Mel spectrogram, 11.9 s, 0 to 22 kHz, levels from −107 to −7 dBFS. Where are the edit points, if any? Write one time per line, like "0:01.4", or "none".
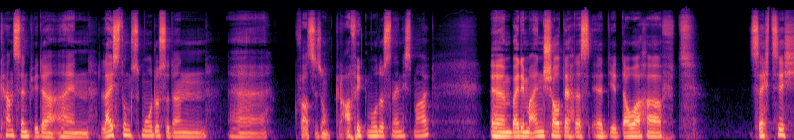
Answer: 0:08.6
